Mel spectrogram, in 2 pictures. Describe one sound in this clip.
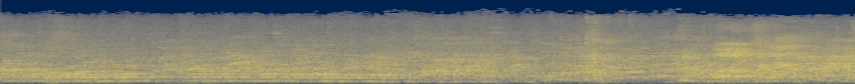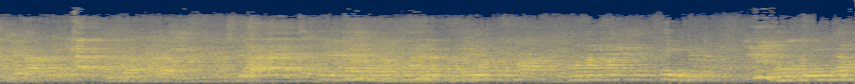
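An elderly man speaks steadily into a microphone.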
